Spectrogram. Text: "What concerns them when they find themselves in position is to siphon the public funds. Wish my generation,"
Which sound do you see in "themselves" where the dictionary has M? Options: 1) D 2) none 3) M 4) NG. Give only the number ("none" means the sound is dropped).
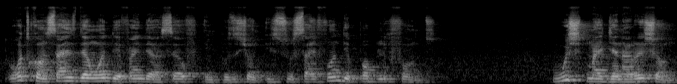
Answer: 2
